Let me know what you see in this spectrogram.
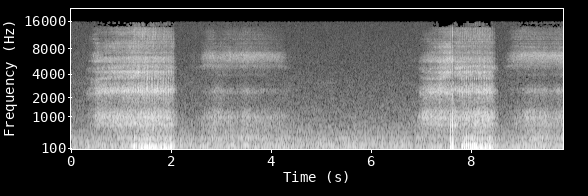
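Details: Sleeping dog snoring: two slow breath cycles, each with a harsh, rattling snore on the in-breath and a softer hiss out; ordinary snoring.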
